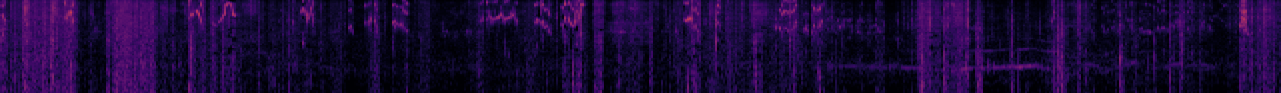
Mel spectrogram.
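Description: Crinkly rustling of a plastic or paper gift bag being handled, broken up by small clicks and taps.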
